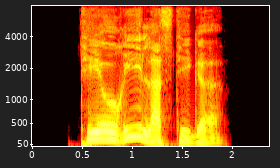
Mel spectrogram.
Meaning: inflection of theorielastig: 1. strong/mixed nominative/accusative feminine singular 2. strong nominative/accusative plural 3. weak nominative all-gender singular
- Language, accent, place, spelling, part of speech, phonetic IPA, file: German, Germany, Berlin, theorielastige, adjective, [teoˈʁiːˌlastɪɡə], De-theorielastige.ogg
